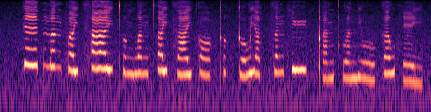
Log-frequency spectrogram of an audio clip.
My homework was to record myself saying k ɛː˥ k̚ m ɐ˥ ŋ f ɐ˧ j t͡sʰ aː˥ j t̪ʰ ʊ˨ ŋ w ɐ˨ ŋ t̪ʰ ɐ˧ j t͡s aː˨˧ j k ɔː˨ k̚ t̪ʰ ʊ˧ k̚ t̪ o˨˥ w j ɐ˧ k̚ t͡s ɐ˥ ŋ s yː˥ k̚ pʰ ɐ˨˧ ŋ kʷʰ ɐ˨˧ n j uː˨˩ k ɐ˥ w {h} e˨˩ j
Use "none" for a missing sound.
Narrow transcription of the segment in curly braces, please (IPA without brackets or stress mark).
h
